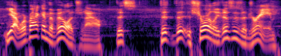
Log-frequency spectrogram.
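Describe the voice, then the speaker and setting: A man's voice: medium pitch, wildly swooping pitch, normal speed, over music. A man co-hosting a let's play with casual, sardonic commentary and mock confusion.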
